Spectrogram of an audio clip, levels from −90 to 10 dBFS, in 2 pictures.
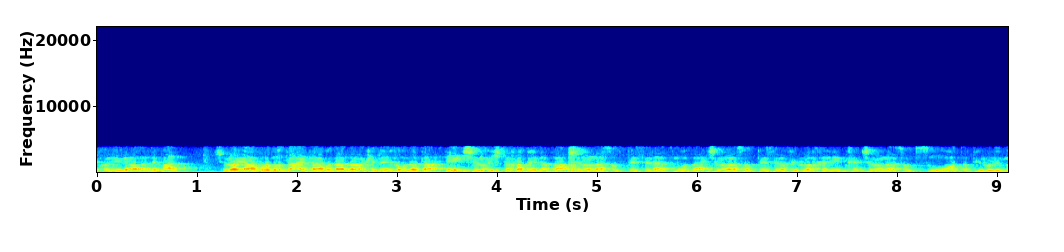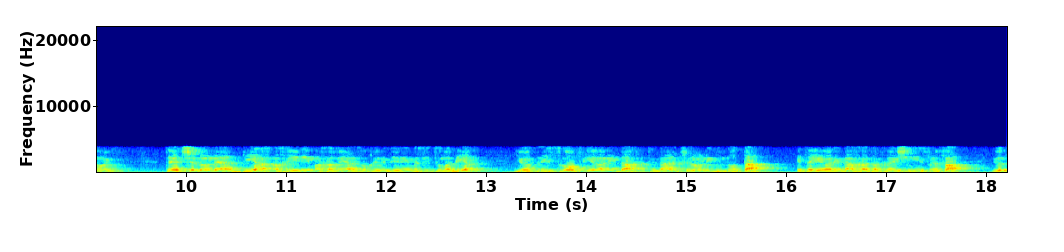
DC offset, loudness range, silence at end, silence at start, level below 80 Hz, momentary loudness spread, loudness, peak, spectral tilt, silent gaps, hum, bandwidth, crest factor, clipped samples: under 0.1%; 5 LU; 0 s; 0 s; -48 dBFS; 9 LU; -24 LUFS; -4 dBFS; -5.5 dB/octave; none; none; 4.1 kHz; 20 dB; under 0.1%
